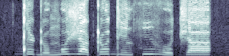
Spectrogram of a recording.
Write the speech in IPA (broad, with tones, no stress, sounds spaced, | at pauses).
ɡ͡ǃ ɪ˦˨ ɖ o˨ ŋ o˦ ʒ a˦˨ ʈ ʊ˦ d i˨ l x i˦ v o˨ t͡ʃ a˦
